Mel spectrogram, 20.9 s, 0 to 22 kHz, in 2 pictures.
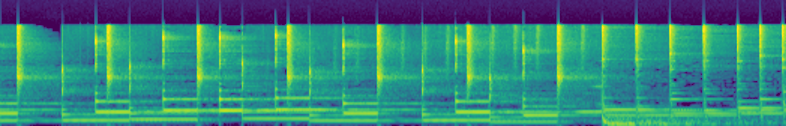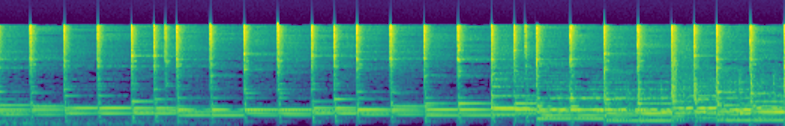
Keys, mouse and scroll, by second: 1.3 click, 4.1-5.5 scroll up 1, 5.5 click, 8.6-9.2 scroll down 1, 9.6 click, 13.0 KP_5, 13.6 KP_Enter, 16.1 click, 16.8 middle click, 18.8 click, 19.5 middle click.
